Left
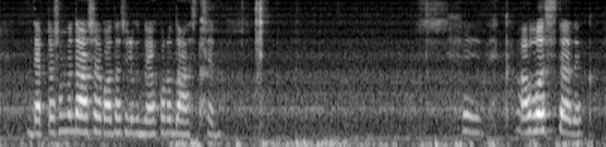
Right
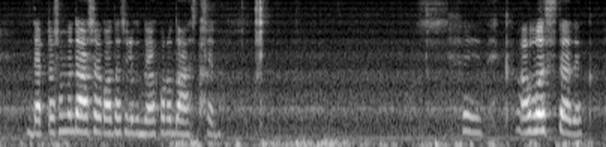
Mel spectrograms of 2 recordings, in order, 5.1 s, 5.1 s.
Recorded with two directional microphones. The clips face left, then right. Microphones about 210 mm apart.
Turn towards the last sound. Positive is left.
turn(degrees=-10)  # may be behind; listen again after turning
